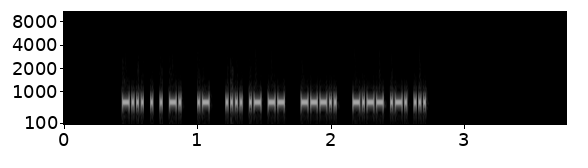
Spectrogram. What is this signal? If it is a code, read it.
Morse code, heard as a keyed tone, about 69 wpm, 700 Hz. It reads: BEEN A HAM 8 YRS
